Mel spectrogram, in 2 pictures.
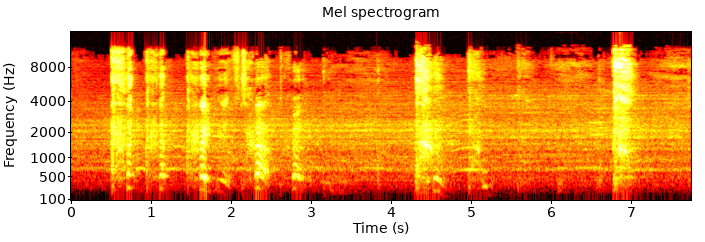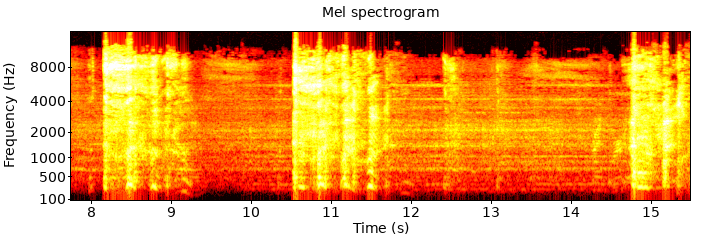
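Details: Adult man in a prolonged coughing fit of repeated harsh bursts, with television commentary in the background.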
